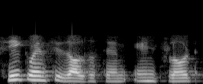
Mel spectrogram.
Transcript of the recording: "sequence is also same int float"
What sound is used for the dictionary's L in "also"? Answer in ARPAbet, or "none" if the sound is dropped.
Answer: L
